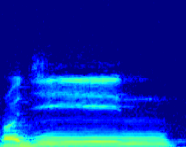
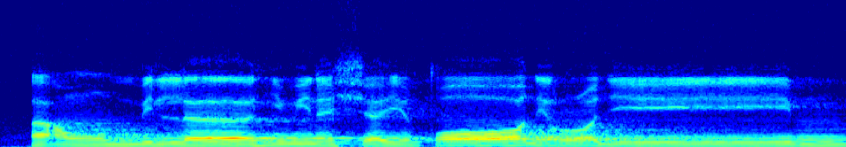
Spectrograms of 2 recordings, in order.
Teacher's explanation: Nirrajim nun baris kasrah terus naik di atas ra yang bersabdu di sini, dan akhirnya dirapatkan mulut untuk menyempurnakan bunyi mim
